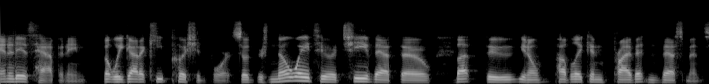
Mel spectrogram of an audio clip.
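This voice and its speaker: A man with an American accent has an unremarkable speaking voice, medium in pitch with ordinary variation, and talks at a fairly quick pace. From rural western Oklahoma. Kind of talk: interview.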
